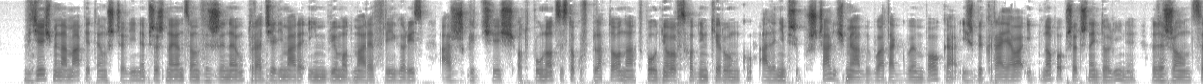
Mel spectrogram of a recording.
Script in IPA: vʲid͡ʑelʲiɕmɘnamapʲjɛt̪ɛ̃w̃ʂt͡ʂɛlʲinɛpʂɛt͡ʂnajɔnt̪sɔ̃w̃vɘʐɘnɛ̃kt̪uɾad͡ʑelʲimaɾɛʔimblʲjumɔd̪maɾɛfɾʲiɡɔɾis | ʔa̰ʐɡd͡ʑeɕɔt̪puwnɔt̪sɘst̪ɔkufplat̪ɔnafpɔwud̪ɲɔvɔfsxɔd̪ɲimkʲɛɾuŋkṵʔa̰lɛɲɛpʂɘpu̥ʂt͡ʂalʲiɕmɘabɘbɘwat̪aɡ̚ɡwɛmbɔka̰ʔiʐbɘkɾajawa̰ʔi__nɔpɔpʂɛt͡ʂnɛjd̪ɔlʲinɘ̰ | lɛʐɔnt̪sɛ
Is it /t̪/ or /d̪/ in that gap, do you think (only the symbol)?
d̪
